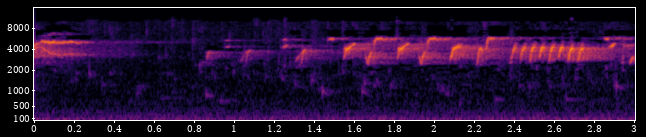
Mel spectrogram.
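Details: Goldfinch song in the Oued Toughza style with river water in the background; a high opening note, then fast chattering twitters building into a dense trilled sequence.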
